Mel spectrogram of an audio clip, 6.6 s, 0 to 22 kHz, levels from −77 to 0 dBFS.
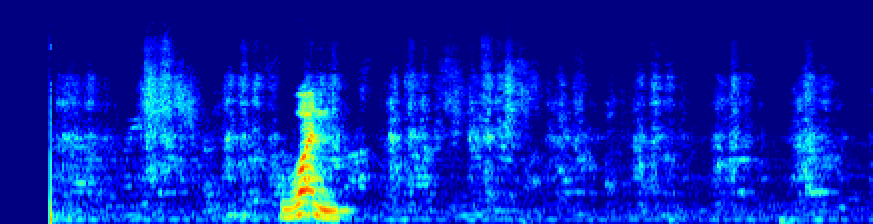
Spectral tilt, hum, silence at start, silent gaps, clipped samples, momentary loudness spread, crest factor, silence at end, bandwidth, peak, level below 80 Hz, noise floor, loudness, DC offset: -5.5 dB/octave; none; 1.1 s; none; under 0.1%; 29 LU; 26 dB; 0.45 s; 15.5 kHz; -2 dBFS; -54 dBFS; -51 dBFS; -22 LUFS; under 0.1%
